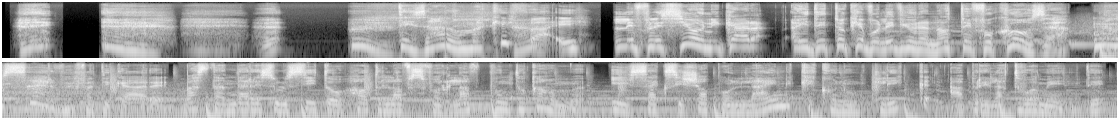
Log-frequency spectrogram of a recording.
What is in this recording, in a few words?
radio SPOT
